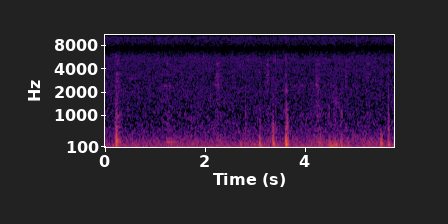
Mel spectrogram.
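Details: Vaillant ecoFIT pure 825 combination boiler: faint low hum with irregular deep thumps roughly every half second to a second; cause unclear.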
